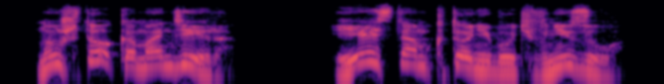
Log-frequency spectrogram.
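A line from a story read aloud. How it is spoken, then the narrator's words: Cheerful. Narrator (Russian): Весело обратился он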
